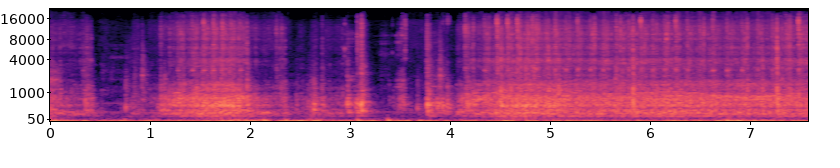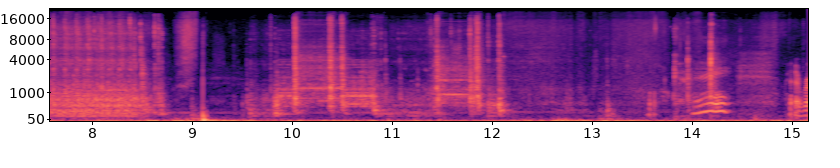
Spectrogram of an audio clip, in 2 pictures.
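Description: A sewing machine stitches a quilt seam in a long steady run of about seven seconds, then stops; shorter bursts and clicks follow while someone talks nearby.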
